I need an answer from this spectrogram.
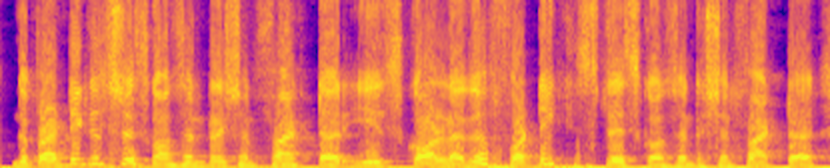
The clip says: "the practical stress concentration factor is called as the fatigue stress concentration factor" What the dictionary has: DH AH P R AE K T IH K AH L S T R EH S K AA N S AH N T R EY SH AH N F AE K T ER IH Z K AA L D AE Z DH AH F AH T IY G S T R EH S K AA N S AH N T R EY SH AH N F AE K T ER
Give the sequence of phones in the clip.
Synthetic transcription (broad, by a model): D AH P R AE K T IH K AH L S T R EH S K AA N S AH N T R EY SH AH N F AE K T ER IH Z K AA L D AE Z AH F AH T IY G S T R EH S K AA N S AH N T R EY SH AH N F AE K T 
